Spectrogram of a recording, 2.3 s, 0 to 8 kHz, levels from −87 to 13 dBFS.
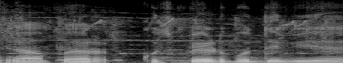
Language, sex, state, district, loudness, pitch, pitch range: Hindi, male, Rajasthan, Bikaner, -18 LUFS, 105 Hz, 100-110 Hz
